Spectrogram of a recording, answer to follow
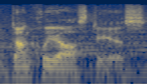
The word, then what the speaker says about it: Dunkleosteus: foot long dunk Leos dunkley osteus okay Dunkleosteus I got I mispronounced It dunkley australius Whatever the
